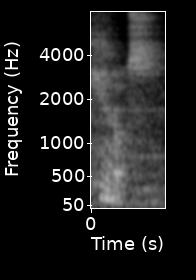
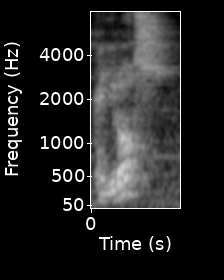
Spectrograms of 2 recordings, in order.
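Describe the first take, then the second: First: The first vowel sounds like 'eh'. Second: The first vowel sounds like 'eye'. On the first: This is the modern Greek pronunciation. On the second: This is the ancient Greek pronunciation.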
